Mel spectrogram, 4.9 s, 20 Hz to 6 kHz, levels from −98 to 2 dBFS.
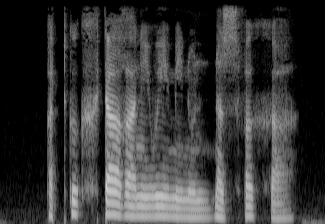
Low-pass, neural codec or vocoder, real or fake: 5.4 kHz; none; real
